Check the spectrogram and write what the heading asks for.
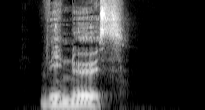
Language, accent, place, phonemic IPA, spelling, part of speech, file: German, Germany, Berlin, /veˈnøːs/, venös, adjective, De-venös.ogg
- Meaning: venous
